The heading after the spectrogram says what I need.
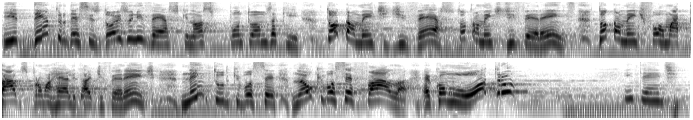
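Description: Animated high-voiced male pastor preaching. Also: moderate pace, faint music behind. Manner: animated, repetitive, acts out dialogues. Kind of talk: sermon.

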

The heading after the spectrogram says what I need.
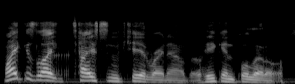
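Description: A man's voice: mid-range voice, very animated, fairly quick, slightly rough, no echo. A man joking around as a panelist on a casual podcast. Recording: dull lo-fi mic.

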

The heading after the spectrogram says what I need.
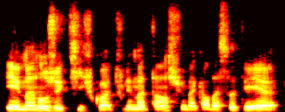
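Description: A man from France talks about his business in a relaxed, rambling interview style, with plenty of hesitations and friendly asides. His voice sits low. The sound is dry and a little muffled, like a lo-fi recording. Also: fast talker, husky, no room sound. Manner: relaxed, filler-heavy, frequent "you know" asides. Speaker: entrepreneur guest. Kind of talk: casual conversational interview.

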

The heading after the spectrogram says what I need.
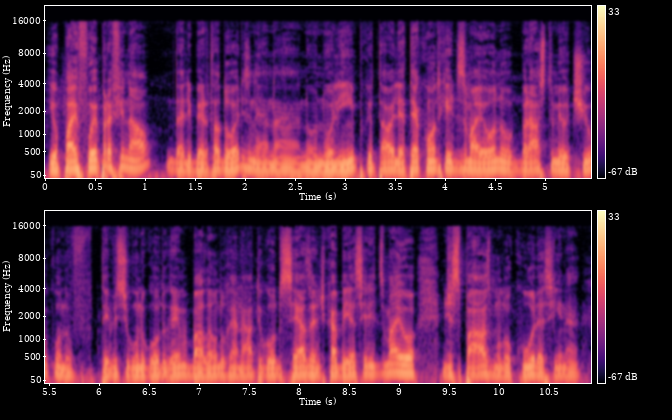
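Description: A man's voice: mid-range voice, fairly even intonation, fast, hardly any pauses, warm tone, no echo, studio quality. A man in his forties from southern Brazil with a Rio Grande do Sul accent, rambling through memories as an interview guest, full of tag questions and slang fillers. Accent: Rio Grande do Sul Portuguese. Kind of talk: casual interview storytelling.

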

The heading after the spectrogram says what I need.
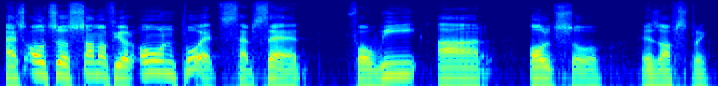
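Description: A man's voice: mid-range voice, lively intonation, takes it slowly, vocal fry, clean tone, dry recording, studio quality. A man, a pastor preaching a sermon into a pulpit microphone, emphatic and drawing out scripture phrases word by word.

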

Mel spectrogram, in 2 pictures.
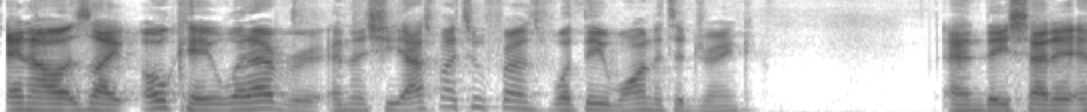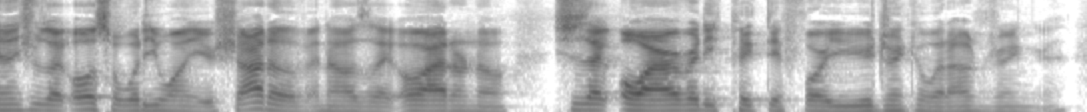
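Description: A young man hosting a podcast, telling a long story in animated bursts, swearing and restarting his sentences, full of fillers. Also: medium pitch, fast talker, clean tone. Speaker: podcast host. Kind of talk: casual chat.

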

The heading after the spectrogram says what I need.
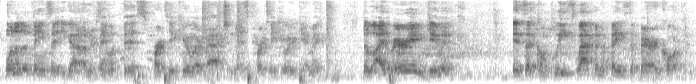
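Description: A man's voice: mid-range voice, fairly quick. A middle-aged man from the Chicago area co-hosting a casual podcast chat, ranting and swearing, laughing often. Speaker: podcast co-host. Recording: echoey room, mic a bit far, faint noise.

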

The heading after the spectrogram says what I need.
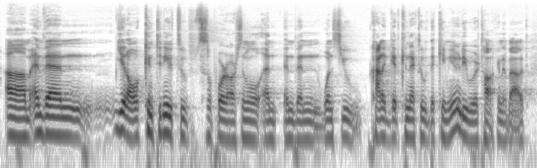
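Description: Low-voiced Iraqi-born man telling a story. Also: steady tone, fairly quick, gravelly, a little mellow. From Iraq. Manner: storytelling, chatty, laughs often. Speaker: podcast guest. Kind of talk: casual chat.

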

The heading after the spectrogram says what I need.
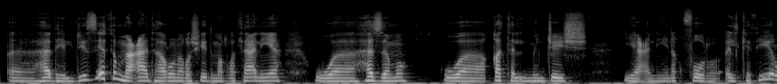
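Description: A man's voice: a little high, vocal fry. A man telling history stories and reading old letters aloud, with frequent hesitant fillers between phrases. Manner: measured, formal delivery when reading quoted letters. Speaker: history show host.

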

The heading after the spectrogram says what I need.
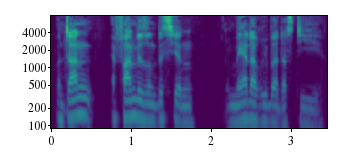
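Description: A man's voice: mid-range voice, moderate pace, no room sound, clean studio sound. A man chatting casually about a book, sometimes playfully putting on the characters' voices. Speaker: podcast co-host.

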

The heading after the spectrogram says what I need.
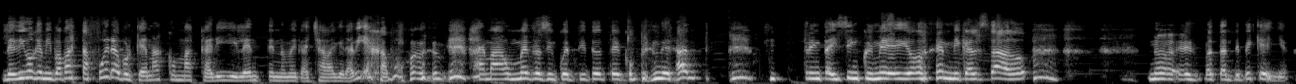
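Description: A Chilean woman telling a story in casual chat, animated and slangy, laughing often. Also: on the high side, moderate pace.

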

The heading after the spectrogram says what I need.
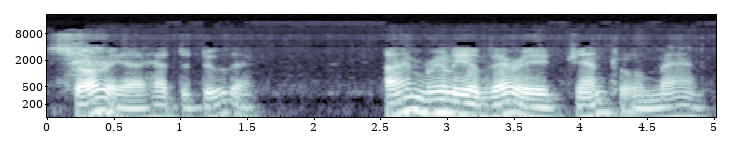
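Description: An actor playing a soft-spoken, coldly polite madman in a 1940s radio drama. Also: sits low. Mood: menacing. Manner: slow, silky, coldly polite. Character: menacing soft-spoken male madman, middle-aged. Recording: muffled 1940s radio recording with hiss.

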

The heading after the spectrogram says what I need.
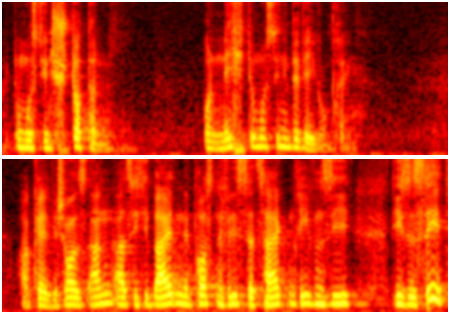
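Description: A man preaching a sermon as pastor, reading Bible passages and speaking directly to his listeners. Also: fairly high pitch.

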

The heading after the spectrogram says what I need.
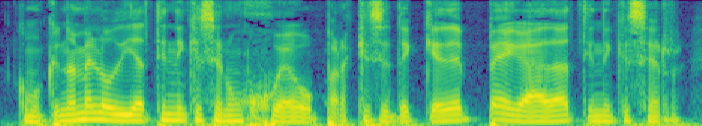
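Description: Give me a Mexican man with a mellow, smooth voice, talking in a relaxed, slangy way on a podcast. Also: medium pitch, no echo, clean studio sound. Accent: Mexican Spanish. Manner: slangy, fast and repetitive, restarts mid-phrase. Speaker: singer and band founder, guest. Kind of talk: casual podcast conversation. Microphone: studio mic in a small treated room.

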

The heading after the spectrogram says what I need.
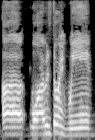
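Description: Slightly high and steady, this thirty-something man speaks a little slowly as he jokes around on a remote call with a cutting-out signal. He rambles and banters in a playfully boastful way.

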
